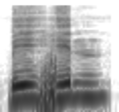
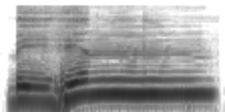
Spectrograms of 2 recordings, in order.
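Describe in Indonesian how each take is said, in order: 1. Huruf n terakhir biasa, tanpa dengung. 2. Huruf n terakhir memiliki dengung yang panjang. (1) "contoh yang salah tidak ada dengung bihin" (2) "ada dengung bihin"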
